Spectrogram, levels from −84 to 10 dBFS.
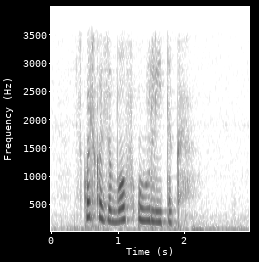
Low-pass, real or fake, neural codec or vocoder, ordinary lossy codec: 3.6 kHz; real; none; AAC, 24 kbps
